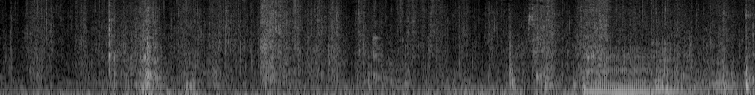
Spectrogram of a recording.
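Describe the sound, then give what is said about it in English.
Gift wrapping paper crinkles and rustles in a steady run of crisp, papery crackles as a gift is unwrapped, with a few sharper bursts and a brief lower scrape near the end. The sound is moderately loud and unaccompanied. “I always think of wrapping as a big part of the gift giving.”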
